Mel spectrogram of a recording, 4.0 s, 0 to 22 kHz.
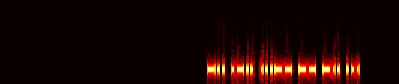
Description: Morse code, heard as a keyed tone, about 52 wpm, 700 Hz. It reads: DL3MDS
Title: DXCC-100 Call Signs - 6 Characters - 50wpm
